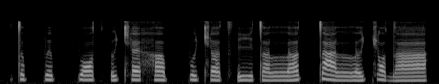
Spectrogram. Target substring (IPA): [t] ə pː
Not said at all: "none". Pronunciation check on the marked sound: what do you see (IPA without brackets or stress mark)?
t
